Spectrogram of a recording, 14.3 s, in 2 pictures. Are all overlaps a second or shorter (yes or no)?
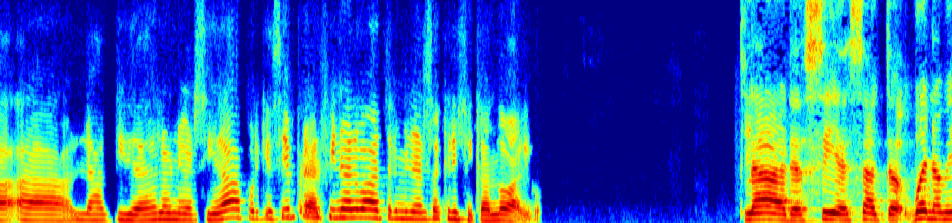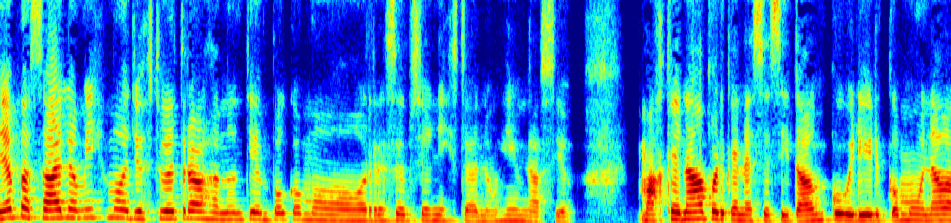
yes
